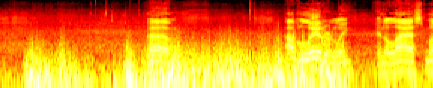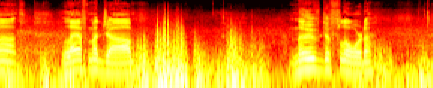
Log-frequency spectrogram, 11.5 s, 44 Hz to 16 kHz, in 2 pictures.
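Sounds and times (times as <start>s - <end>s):
strong outdoor wind roaring against the microphone: 0.0s - 11.5s
speech: 2.0s - 2.5s, 3.8s - 7.7s, 9.7s - 11.0s.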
